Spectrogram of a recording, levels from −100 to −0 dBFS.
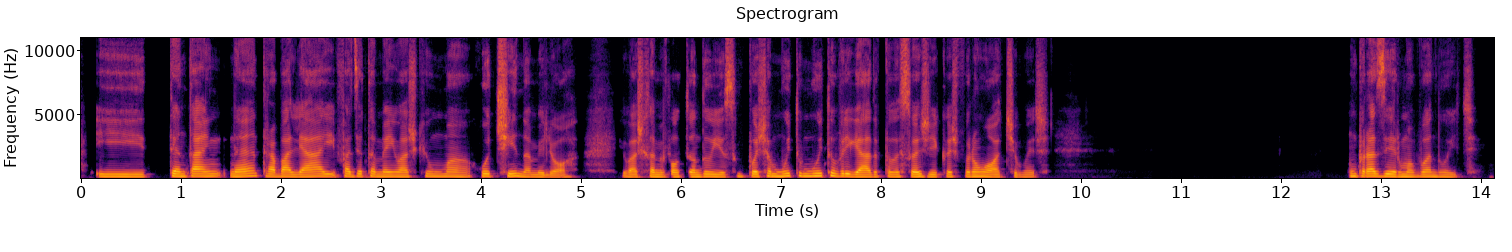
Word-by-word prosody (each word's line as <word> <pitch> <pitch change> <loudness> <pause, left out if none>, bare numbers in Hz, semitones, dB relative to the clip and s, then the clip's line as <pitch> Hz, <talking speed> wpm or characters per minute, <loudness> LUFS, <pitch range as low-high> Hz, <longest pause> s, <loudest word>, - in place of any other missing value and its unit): e 165 -2 0 0.2
tentar 185 -1 +3
em 185 +1 -2
né, 180 +3 +2
trabalhar 175 -1 +1
e 175 - -2
fazer 180 -1 0
também, 170 -2 0
eu 170 - +1
acho 165 0 -2
que 185 - -7
uma 175 -1 -3
rotina 185 -2 +1
melhor, 145 0 -3 0.5
eu - - -2
acho 145 - -1
que - - -12
tá 165 - +3
me 155 0 -2
faltando 160 +1 0
isso. 160 +1 -2
Poxa, 175 +2 +1
muito, 190 +4 +1
muito 200 +3 +2
obrigada 165 -4 +2
pelas 165 -1 -3
suas 170 0 +3
dicas, 160 +1 -3
foram 170 +1 0
ótimas. 150 - -3 3.0
Um 185 - +1
prazer, 185 -1 +3
uma 165 -1 +1
boa 170 +1 -1
noite. 155 -2 -7
170 Hz, 150 wpm, -24 LUFS, 160-180 Hz, 3.0 s, tentar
